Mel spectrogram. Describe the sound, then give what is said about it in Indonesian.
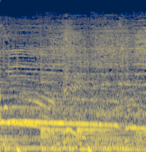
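Loud, continuous crowd noise: an audience cheering and applauding for the show's music director, with sustained yells and whoops riding over a dense wash of sound for the whole stretch. “Teman-teman sekalian, berikan tepuk tangan buat teman saya yang luar biasa.”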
